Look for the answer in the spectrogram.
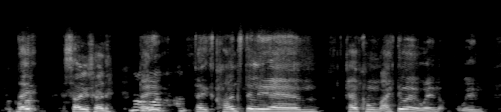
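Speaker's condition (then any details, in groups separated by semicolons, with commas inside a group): Cerebral palsy; from birth, scoliosis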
